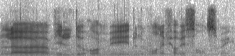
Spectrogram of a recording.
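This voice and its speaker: A man puts on a character voice at a medium pitch and a moderate pace. Loud background noise runs behind him. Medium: actual play. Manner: stiff, formal.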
